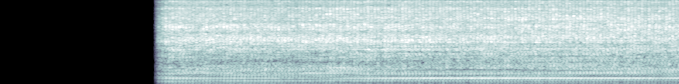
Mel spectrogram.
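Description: Silence for about the first second and a half, then a small portable engine-driven emergency fire pump starts sounding and runs loud and steady, with a constant hum, while it pumps water out through its hose.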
